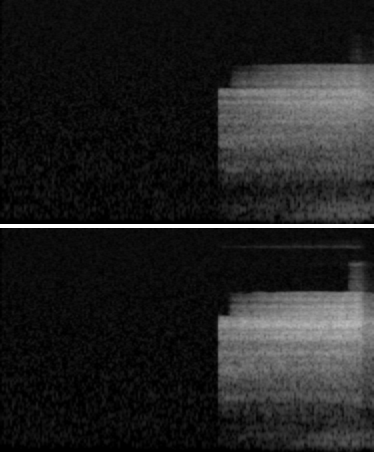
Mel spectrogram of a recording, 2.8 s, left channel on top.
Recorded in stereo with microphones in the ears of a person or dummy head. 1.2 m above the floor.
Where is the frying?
50° right (ahead or behind), 2.5 m.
